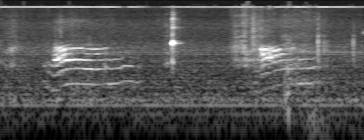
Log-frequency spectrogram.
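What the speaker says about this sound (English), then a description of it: "My cat won't shut up." A pet cat meows repeatedly at close range in a quiet room, drawn-out wavering cries coming in two bursts with a sharp click between them and a steady low hum underneath.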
